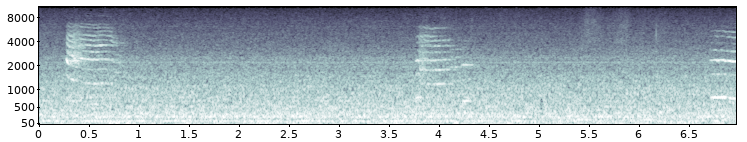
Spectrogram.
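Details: Domestic cat chattering at a laser on the living-room ceiling during a chase: three quick, trilled chirp bursts spaced roughly three seconds apart, each a brief stutter of high notes, against a constant low background hum.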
